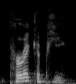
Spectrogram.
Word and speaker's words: pericope: know if I've ever heard that word actually pronounced pericope hmm okay yeah uh so my one thing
